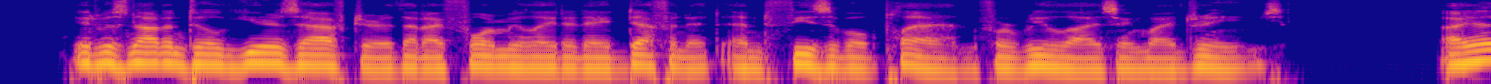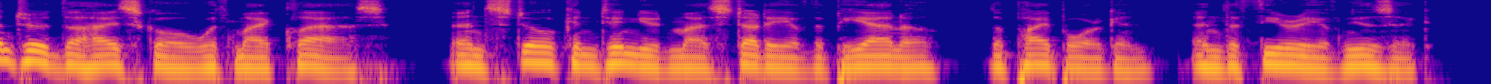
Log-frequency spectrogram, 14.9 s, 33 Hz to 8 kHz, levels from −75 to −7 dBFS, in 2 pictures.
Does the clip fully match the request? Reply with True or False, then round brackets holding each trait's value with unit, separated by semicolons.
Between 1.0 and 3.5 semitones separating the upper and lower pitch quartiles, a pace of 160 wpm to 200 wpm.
True (2.9 semitones; 170 wpm)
